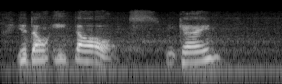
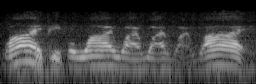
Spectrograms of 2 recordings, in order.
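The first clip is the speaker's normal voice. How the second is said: softer, dropping lament of why, why; despairing why; 6 semitones lower, 6 dB quieter than usual. Acted. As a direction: plead into the void, deflated. Despairing lament over pets.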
